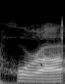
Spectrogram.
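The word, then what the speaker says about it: ὥρα: You see here that it's accentuated, forget the breathing mark for a second, it's accentuated on the first syllable, the omega, hora.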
